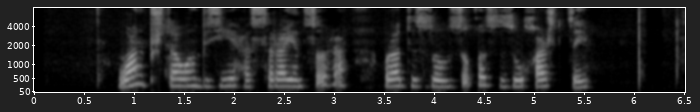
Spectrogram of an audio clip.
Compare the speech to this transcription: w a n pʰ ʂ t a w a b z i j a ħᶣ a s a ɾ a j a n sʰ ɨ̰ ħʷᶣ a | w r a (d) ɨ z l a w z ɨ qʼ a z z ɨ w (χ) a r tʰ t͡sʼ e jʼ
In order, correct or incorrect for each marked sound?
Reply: correct, correct

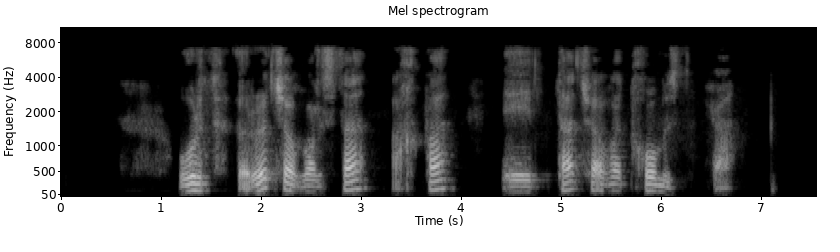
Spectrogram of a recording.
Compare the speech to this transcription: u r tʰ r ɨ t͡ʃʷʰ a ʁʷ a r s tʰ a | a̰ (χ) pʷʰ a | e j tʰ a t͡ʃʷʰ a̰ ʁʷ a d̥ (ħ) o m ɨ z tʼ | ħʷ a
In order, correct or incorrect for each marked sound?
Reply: correct, incorrect

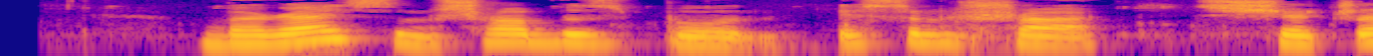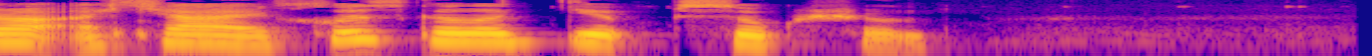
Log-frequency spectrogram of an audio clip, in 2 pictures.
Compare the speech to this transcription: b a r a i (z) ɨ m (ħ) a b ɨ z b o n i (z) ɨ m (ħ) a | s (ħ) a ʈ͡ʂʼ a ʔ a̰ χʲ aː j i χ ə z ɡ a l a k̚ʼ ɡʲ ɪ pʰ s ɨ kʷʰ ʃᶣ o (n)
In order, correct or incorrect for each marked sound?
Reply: incorrect, incorrect, incorrect, incorrect, incorrect, correct

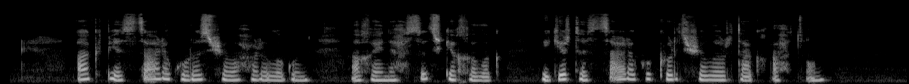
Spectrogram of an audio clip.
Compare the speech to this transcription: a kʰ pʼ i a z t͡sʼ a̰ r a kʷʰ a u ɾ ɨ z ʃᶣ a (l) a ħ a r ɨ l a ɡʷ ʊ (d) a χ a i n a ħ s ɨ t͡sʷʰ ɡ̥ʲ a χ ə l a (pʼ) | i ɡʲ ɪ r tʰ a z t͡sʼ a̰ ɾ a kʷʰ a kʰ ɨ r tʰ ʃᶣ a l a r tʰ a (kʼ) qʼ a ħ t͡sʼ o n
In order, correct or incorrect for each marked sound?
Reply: correct, incorrect, incorrect, correct

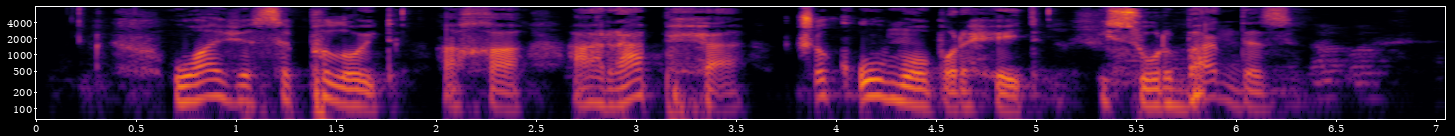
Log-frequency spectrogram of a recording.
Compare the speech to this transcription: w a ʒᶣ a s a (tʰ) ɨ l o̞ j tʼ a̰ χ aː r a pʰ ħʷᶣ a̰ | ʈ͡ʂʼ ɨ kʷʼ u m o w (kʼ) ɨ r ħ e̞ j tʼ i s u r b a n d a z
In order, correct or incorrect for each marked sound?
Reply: incorrect, incorrect

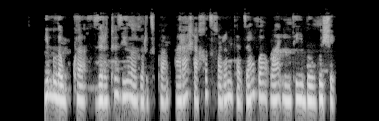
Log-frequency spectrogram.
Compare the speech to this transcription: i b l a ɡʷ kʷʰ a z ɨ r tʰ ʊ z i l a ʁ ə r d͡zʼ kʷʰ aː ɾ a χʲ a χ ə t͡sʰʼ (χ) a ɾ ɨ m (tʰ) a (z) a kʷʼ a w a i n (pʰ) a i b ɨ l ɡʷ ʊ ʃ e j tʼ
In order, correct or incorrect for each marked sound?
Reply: correct, correct, incorrect, incorrect

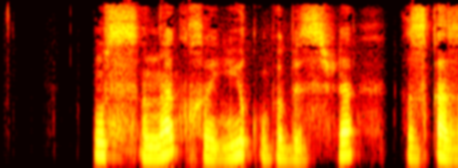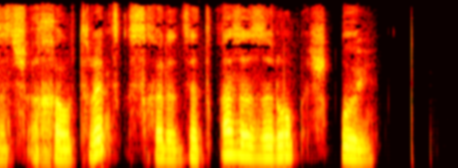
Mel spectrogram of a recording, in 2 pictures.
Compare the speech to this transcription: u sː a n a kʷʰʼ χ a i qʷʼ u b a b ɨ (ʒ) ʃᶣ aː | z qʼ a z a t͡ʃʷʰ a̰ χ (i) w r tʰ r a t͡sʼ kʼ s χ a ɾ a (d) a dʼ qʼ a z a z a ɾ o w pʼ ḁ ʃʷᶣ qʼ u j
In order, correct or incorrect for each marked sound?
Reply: incorrect, incorrect, incorrect

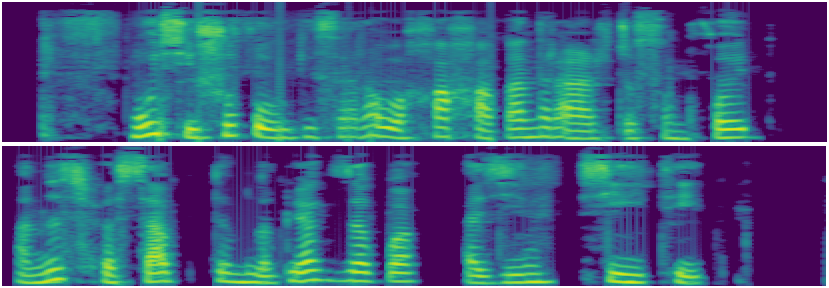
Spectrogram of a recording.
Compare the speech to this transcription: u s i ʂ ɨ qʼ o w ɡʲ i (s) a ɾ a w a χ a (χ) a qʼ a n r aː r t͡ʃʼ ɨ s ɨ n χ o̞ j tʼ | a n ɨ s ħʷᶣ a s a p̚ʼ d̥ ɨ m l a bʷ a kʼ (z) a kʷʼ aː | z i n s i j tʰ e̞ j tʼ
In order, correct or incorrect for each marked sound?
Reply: correct, correct, correct

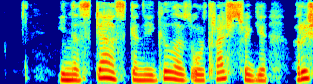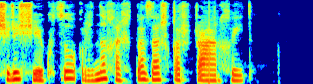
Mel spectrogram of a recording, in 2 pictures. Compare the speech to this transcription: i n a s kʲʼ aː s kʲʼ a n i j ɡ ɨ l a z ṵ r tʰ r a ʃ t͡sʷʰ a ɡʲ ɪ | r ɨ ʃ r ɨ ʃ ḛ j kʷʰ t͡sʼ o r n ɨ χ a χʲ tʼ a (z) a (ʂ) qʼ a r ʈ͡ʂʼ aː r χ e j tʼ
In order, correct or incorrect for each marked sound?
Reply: correct, correct

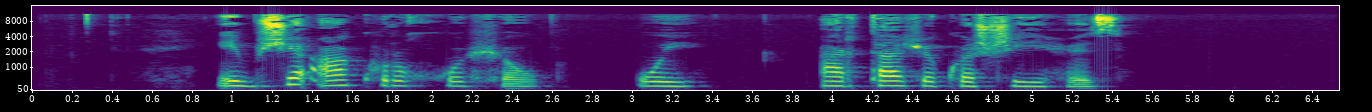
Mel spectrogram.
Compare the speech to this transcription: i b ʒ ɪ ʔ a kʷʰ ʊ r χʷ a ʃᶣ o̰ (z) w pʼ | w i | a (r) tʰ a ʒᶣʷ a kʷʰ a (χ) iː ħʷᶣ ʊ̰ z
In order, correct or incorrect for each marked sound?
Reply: incorrect, correct, incorrect

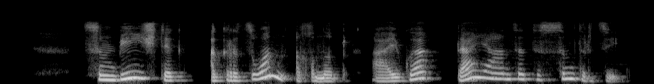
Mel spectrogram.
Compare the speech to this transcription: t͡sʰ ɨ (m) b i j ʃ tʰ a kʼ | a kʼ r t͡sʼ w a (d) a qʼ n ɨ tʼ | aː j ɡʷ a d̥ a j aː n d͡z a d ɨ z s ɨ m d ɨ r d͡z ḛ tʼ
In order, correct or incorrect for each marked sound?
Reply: correct, incorrect

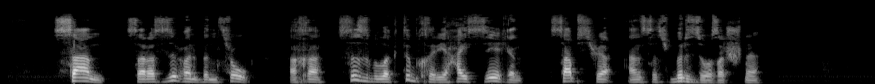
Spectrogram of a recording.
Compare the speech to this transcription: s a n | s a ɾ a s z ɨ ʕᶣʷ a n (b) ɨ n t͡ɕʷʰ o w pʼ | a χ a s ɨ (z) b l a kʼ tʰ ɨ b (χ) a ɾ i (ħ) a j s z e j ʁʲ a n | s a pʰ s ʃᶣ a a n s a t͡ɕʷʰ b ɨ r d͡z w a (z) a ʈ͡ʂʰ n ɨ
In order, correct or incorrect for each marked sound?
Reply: correct, correct, correct, correct, correct

